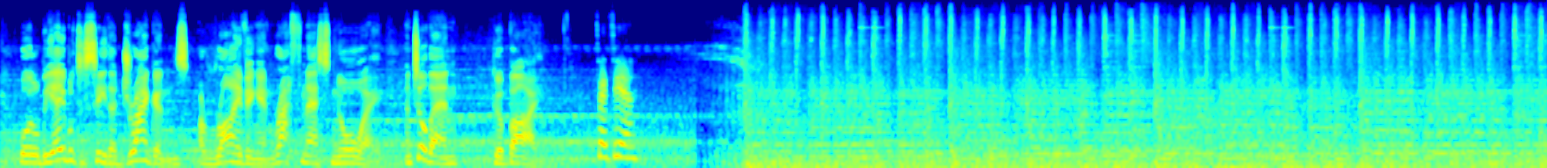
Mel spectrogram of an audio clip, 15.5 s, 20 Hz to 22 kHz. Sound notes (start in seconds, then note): 6.0 speaks in foreign language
